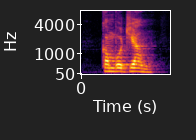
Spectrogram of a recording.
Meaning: Cambodian (person)
- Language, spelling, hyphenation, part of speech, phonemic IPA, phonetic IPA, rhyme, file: Dutch, Cambodjaan, Cam‧bod‧jaan, noun, /kɑm.bɔˈtjaːn/, [ˌkɑm.bɔˈca(ː)n], -aːn, Nl-Cambodjaan.ogg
